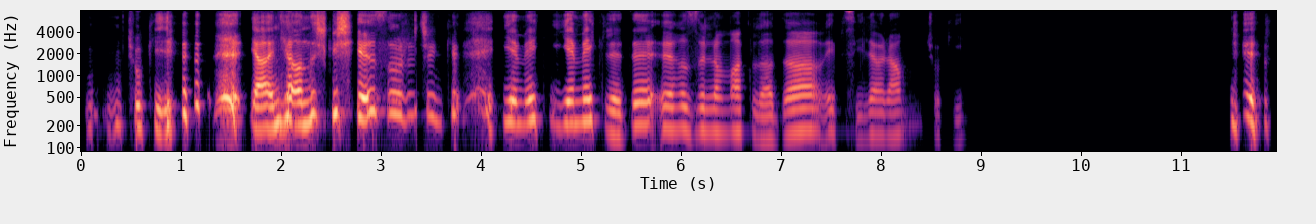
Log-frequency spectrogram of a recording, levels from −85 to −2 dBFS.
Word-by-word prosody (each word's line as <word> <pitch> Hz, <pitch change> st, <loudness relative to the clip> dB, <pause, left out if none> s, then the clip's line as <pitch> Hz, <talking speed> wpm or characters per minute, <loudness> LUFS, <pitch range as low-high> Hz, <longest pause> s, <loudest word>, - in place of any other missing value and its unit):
Iıı, 235 Hz, -8 st, -21 dB
çok 195 Hz, 0 st, -5 dB
iyi, 170 Hz, -3 st, -3 dB, 0.7 s
yani, 190 Hz, +3 st, +5 dB
yanlış 235 Hz, +4 st, +5 dB
kişiye 295 Hz, -1 st, +5 dB
soru 295 Hz, -3 st, -2 dB
çünkü 275 Hz, -2 st, -12 dB, 0.4 s
yemek 230 Hz, +2 st, -1 dB
yemekle 215 Hz, -8 st, -2 dB
de, 210 Hz, +1 st, -3 dB
eee, 190 Hz, -1 st, -2 dB
hazırlamakla 170 Hz, -6 st, -10 dB
da 175 Hz, +2 st, -3 dB
hepsiyle 160 Hz, -3 st, -11 dB
aram 150 Hz, +1 st, -12 dB, 0.2 s
çok -, -, -32 dB
iyi. 120 Hz, +1 st, -33 dB, 2.8 s
Evet. 235 Hz, -5 st, +1 dB
195 Hz, 95 wpm, -20 LUFS, 170-235 Hz, 2.8 s, yani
